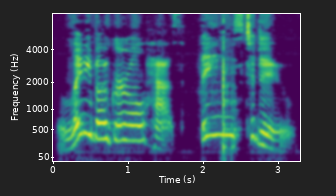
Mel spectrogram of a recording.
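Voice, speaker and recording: A woman's voice: high-pitched, wildly swooping pitch, takes it slowly, warm tone, no room sound, voice pushed up, heavily acted. A woman voicing an eager little girl who plays a superhero, pleading and emphatic. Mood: playful.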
